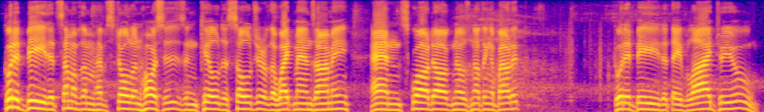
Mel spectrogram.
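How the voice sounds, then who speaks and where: An actor playing a stern, shrewd US cavalry captain with a commanding, measured manner, in a 1950s radio western. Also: male voice, on the high side, fairly even intonation, fairly bright tone, smooth. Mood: scornful, pressing. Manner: commanding, measured, pointed questioning.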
